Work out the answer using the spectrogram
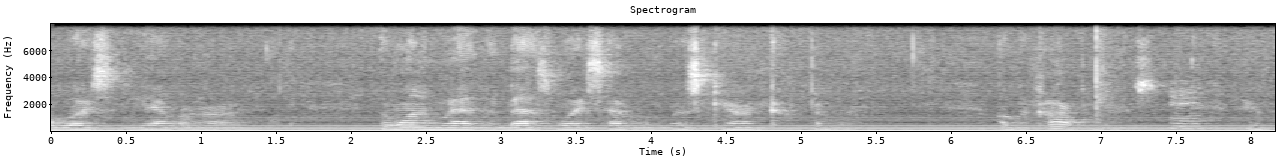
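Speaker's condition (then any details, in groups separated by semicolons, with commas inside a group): ALS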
